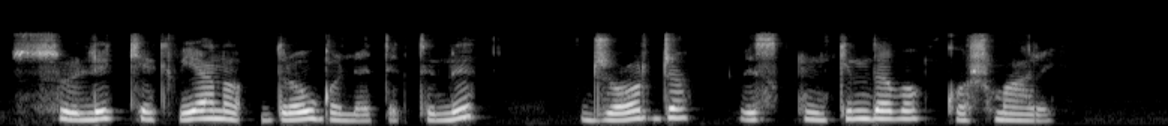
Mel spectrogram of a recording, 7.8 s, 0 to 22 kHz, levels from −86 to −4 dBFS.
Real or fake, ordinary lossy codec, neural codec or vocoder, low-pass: real; AAC, 48 kbps; none; 7.2 kHz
